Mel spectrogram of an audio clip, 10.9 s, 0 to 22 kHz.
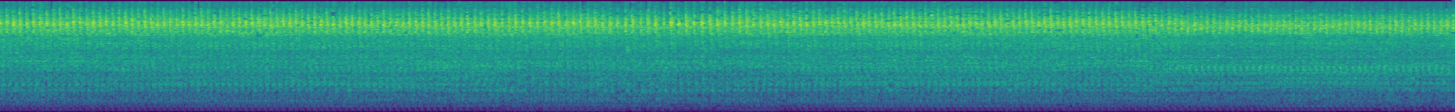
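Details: John Deere STX38, Kohler Command 13 hp engine, first start, choked, gas poured in carb: loud, uneven clatter that lumps and stumbles, won't hold a steady idle; owner suspects old gas.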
